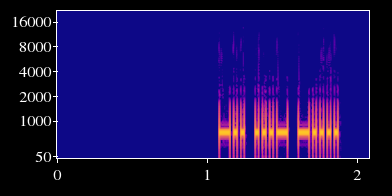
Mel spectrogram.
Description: Morse code, heard as a keyed tone, about 48 wpm, 700 Hz. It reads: DV6
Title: All Cut Numbers - 3-Digit 50wpm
